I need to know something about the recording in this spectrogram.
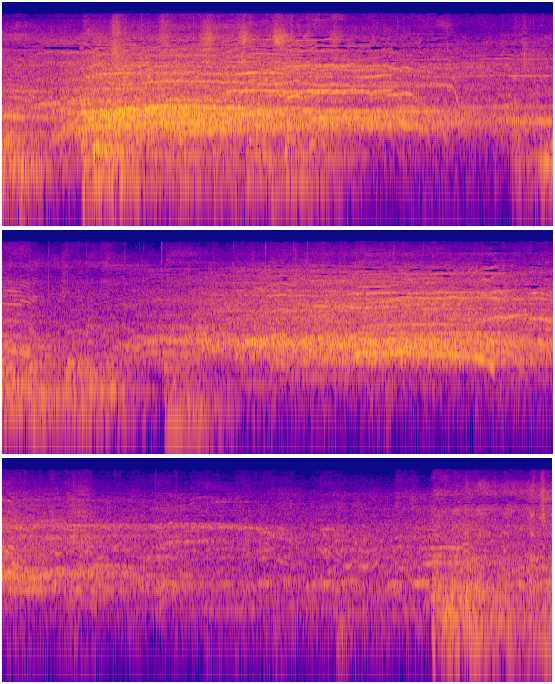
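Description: An elderly man sings into a microphone over loud speakers in a large hall.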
